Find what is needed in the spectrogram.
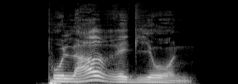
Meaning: polar region(s)
- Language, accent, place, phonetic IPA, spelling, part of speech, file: German, Germany, Berlin, [poˈlaːɐ̯ʁeˌɡi̯oːn], Polarregion, noun, De-Polarregion.ogg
